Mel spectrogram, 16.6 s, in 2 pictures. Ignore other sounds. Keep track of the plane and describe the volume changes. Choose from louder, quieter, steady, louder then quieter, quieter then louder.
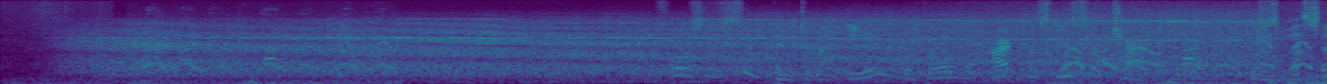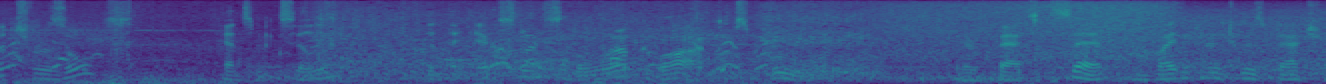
steady.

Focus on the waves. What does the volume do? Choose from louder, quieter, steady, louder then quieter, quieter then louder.
louder.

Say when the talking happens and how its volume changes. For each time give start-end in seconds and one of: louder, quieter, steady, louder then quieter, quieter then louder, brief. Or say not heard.
4.1-13.4 louder
14.2-16.5 brief.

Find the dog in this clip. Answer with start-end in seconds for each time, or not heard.
0.8-2.5, 6.5-9.1, 11.2-13.2.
